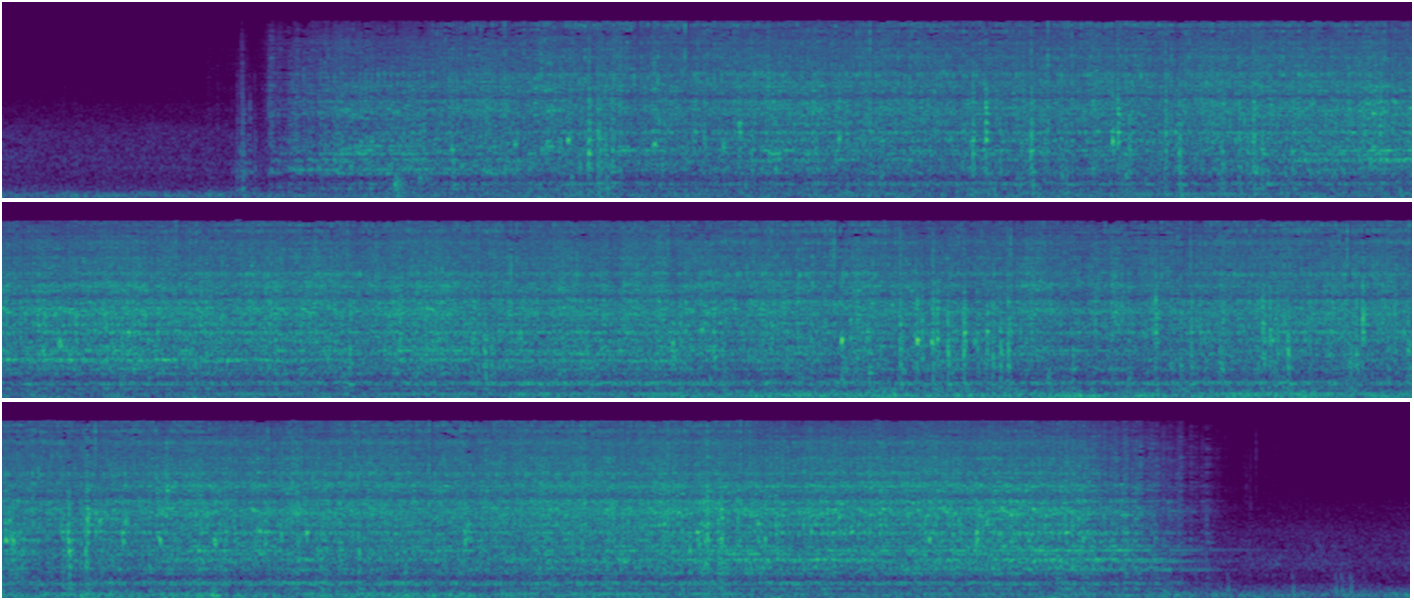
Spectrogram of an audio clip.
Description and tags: Mowing lawn w/ push reel mower
Mowing my lawn with my Fiskars Stay Sharp push reel mower. No engine noise to worry about, just blades on the reel turning and cutting grass.
cut, cutter, gas, grass, human, lawn, lawnmower, mower, mowing, no, push, reel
